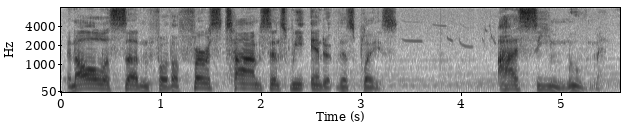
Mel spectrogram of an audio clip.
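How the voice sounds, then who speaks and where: An actor playing a wary, folksy traveler who tells his story in an audio drama with a soft drawl. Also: medium pitch, lively intonation, soft background music, natural voice. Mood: hushed dread. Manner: slow, suspenseful first-person narration. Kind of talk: audio drama narration and dialogue.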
